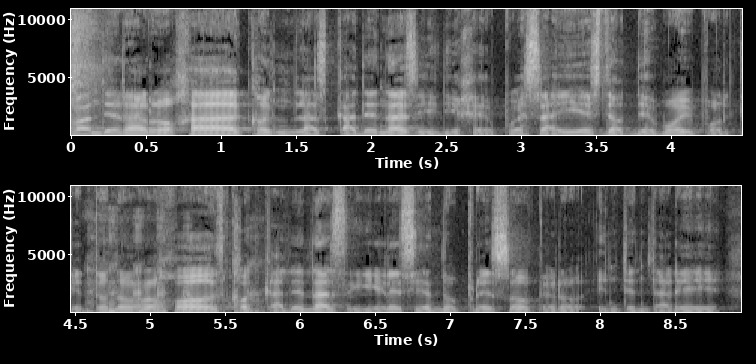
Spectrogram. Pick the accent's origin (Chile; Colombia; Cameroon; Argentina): Cameroon; now in Navarra, Spain; yo considero Camerún como el punto del planeta donde yo nací, donde tengo los padres, los amigos de la infancia y la otra parte de la familia. Pero considerándome como ciudadano del mundo, yo digo, estando en Navarra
